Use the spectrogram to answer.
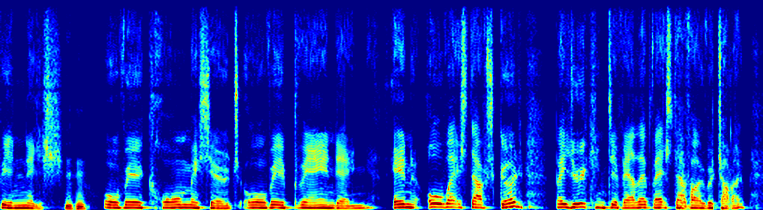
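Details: Adult man with cerebral palsy since birth, a lifelong physical disability affecting the body's movement system, speaking in real conversation; dysarthria (cerebral palsy).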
